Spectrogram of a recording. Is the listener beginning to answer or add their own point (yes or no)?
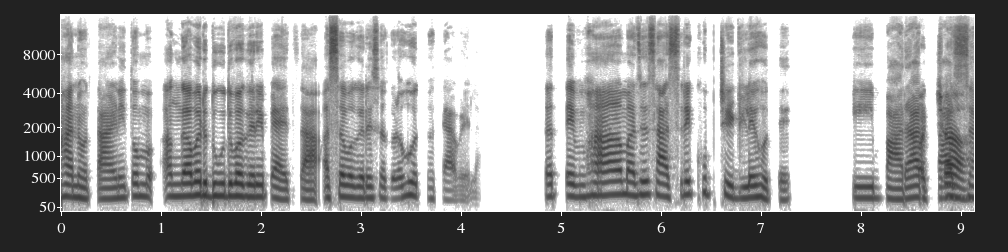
no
